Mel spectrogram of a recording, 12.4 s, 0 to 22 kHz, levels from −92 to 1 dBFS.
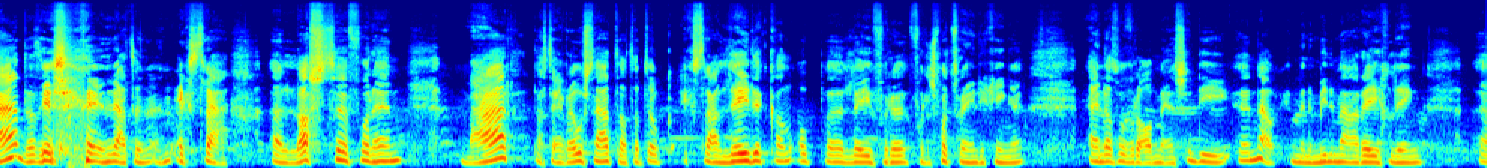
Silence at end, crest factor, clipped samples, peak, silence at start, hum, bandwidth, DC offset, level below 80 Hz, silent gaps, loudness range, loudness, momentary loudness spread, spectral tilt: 0 s; 20 dB; under 0.1%; -2 dBFS; 0 s; none; over 20 kHz; under 0.1%; -62 dBFS; none; 5 LU; -22 LUFS; 13 LU; -5 dB/octave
